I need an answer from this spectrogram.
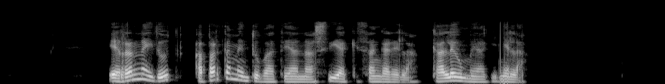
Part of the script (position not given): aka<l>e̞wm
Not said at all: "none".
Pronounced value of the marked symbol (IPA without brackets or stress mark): l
